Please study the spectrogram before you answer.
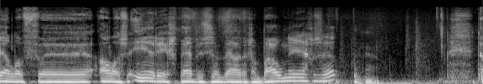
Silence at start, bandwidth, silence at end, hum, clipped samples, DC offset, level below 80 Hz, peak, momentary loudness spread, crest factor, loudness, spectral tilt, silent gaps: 0 s; 15.5 kHz; 0 s; none; under 0.1%; under 0.1%; -30 dBFS; -2 dBFS; 12 LU; 10 dB; -13 LUFS; -5.5 dB/octave; none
